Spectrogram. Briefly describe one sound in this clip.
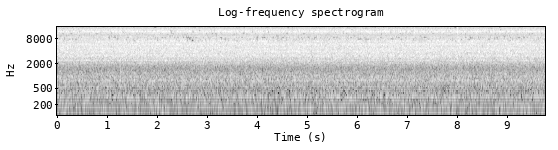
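A steady low hum of aircraft cockpit systems drones throughout.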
